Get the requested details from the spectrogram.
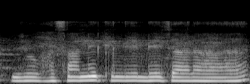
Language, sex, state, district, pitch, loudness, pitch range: Hindi, female, Bihar, Samastipur, 175 Hz, -16 LUFS, 165-180 Hz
